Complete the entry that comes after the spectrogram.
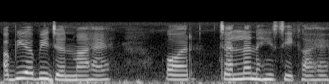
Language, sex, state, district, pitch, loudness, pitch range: Hindi, female, Uttarakhand, Tehri Garhwal, 220 Hz, -16 LUFS, 210-240 Hz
